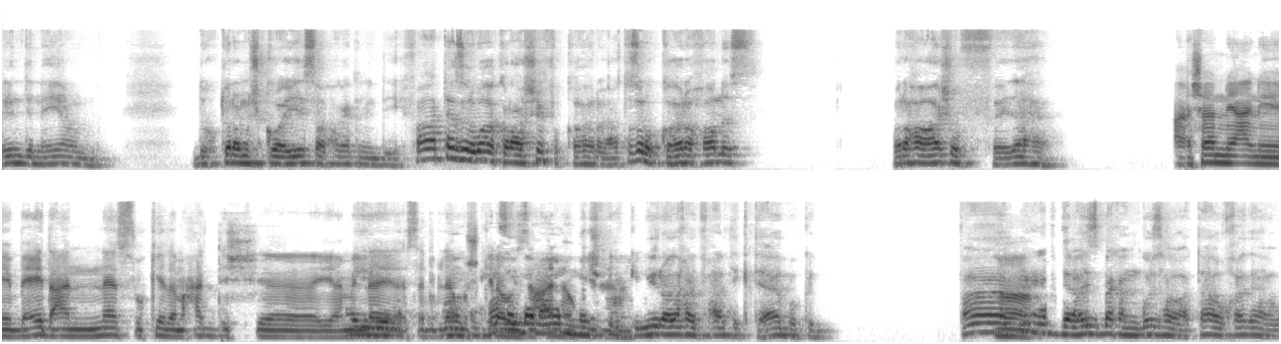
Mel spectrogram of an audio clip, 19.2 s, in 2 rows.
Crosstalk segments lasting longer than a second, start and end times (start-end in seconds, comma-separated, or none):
12.2-14.4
